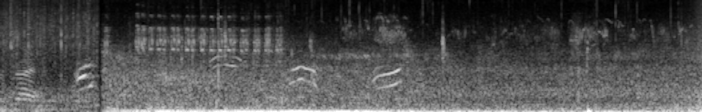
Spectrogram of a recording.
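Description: Blackbirds chirp and call outdoors.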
